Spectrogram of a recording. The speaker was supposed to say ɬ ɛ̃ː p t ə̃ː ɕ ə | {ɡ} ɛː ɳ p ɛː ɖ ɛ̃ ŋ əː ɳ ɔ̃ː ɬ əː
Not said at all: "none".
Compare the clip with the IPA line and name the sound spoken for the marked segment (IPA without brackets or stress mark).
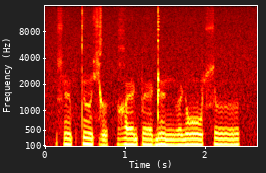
ʁ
